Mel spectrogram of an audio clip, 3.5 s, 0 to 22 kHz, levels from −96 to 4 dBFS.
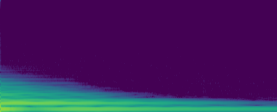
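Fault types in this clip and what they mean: Time-stretched section: from 0.95 s to the end, the sound suddenly runs about 1.5 times faster while its pitch stays where it was. The pace jumps at that point and the rest comes across rushed. This is likely software squeezing that portion to a shorter length, keeping the pitch by cutting out short slices and splicing the remaining pieces together.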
